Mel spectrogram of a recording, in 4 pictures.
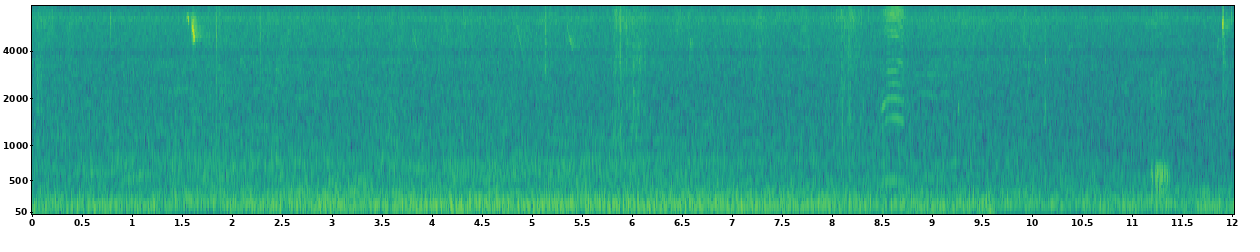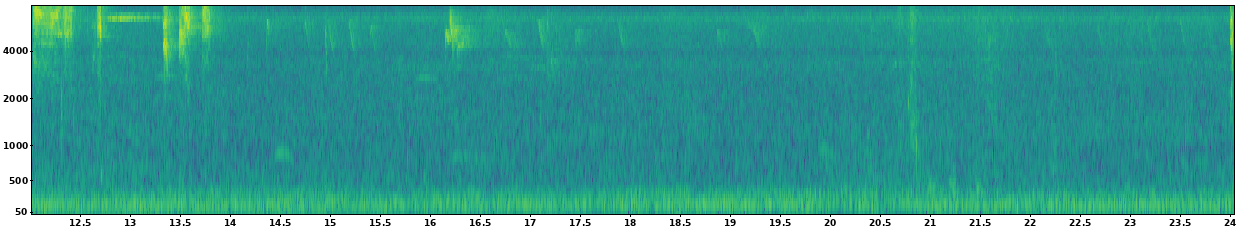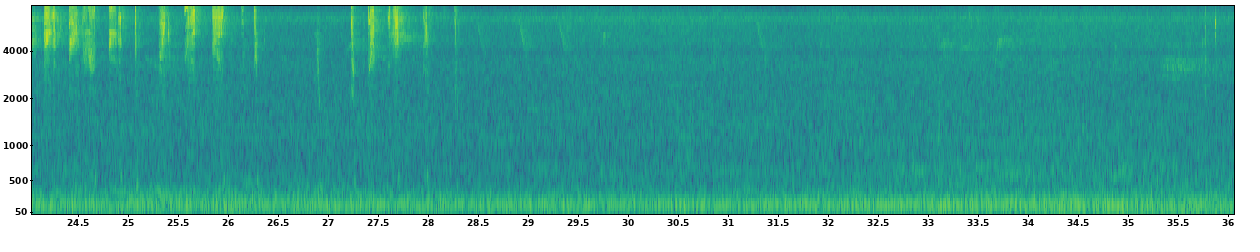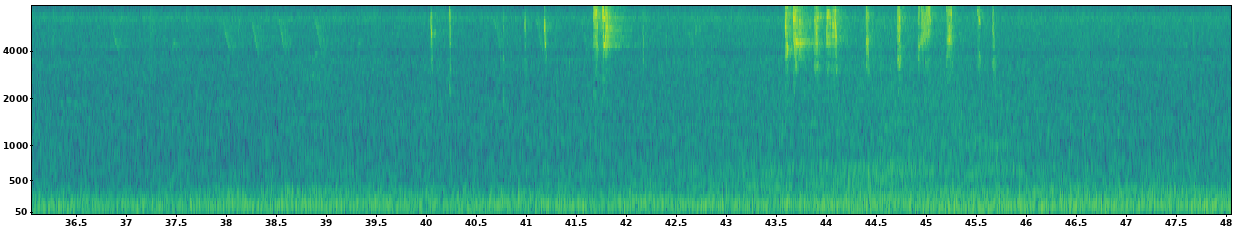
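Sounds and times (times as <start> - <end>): birds chirping: 11.1 - 18.1, 23.0 - 29.9, 36.8 - 46.0.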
